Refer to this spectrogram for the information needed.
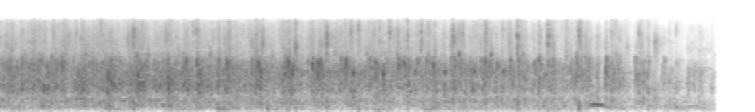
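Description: Sustained applause from an audience, a dense steady clatter of many hands clapping that holds for several seconds before thinning out and stopping abruptly.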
